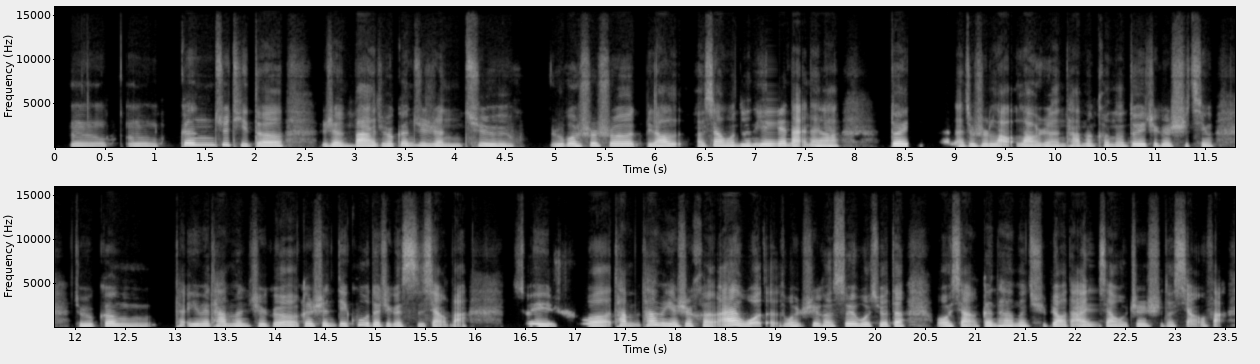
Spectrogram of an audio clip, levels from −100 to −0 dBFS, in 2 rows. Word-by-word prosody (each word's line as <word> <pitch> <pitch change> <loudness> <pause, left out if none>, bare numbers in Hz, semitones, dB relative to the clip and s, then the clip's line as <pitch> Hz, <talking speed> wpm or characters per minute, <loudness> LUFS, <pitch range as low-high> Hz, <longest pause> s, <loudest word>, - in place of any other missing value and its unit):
嗯， 235 +1 -4 0.2
嗯。 225 0 -3 0.2
跟 260 0 +3
具 265 +1 -2
体 235 -5 -5
的 200 +1 +3 0.4
人 185 +1 0
吧 210 0 +6
就 215 +1 -3
是 210 - +3
根 230 +2 0
据 230 0 -1
人 195 -1 0
去 205 -2 0 0.3
如 205 +1 -2
果 220 0 +4
是 235 +2 0
说 220 -1 +3
比 - - -2
较 215 +1 +4 0.2
呃， - - -2
像 220 -2 +3
我 195 -1 +2
的 190 +1 +1
爷 210 +2 +4
爷、 230 +2 +5
奶 210 -3 +3
奶 - - +1
啊 195 +1 +2 0.5
对， 225 -1 +7
奶 225 +2 -6
奶 - - 0
就 205 - -1
是 205 0 -2
老 200 - +2
老 180 -3 +2
人 175 0 -1
他 210 +1 -1
们 215 0 -1
可 190 - -2
能 170 0 -1
对 210 +2 +3
这 210 - -4
个 195 -2 0
事 190 +3 -7
情 190 -2 -4 0.4
就 200 - -3
是 195 - +2
更 200 -2 -1 0.2
他 - - -7
因 210 0 0
为 210 - +2
他 215 +1 0
们 205 -2 0
这 200 +1 -3
个 180 -2 +1
根 220 -2 +1
深 225 0 -1
蒂 225 - -2
固 265 +1 -2
的 185 -5 +2
这 - - -5
个 - - -1
思 185 +2 -5
想 210 - -2
吧。 - - -3 0.4
所 215 - -6
以 200 -1 +3 0.3
说 210 0 +2
他 235 0 +1
们 230 +1 -7
他 250 +1 +2
们 240 -3 +2
也 190 - +3
是 215 +3 -1
很 195 -3 -1
爱 250 +2 +7
我 205 -10 +3
的， - - -8
我 180 -1 0
这 225 +4 -3
个 195 -2 0
所 195 +3 0
以 - - +5
我 190 -6 +2
觉 175 +1 -1
得 200 +4 +2 0.3
我 180 - +2
想 190 -3 0
跟 200 -1 +2
他 195 0 +2
们 190 -1 0
去 185 - -13
表 - - +2
达 - - 0
一 165 +1 -4
下 185 -1 0
我 170 +1 -3
真 195 +1 -3
实 185 -1 -11
的 180 - -5
想 185 - -6
法， - - -4
205 Hz, 260 characters per minute, -23 LUFS, 195-220 Hz, 0.5 s, 对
